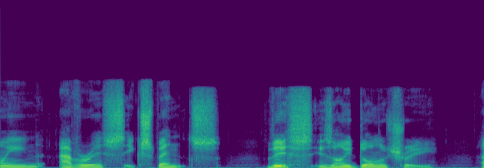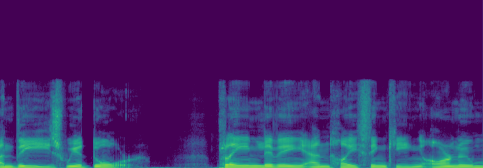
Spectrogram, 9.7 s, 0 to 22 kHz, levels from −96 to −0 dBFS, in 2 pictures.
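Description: Wrong sample rate from 1.79 s to 4.72 s: the speech slows and drops in pitch together, running at about 0.92 times normal speed and sitting roughly 1.5 semitones low, so the voice sounds heavier and slightly dragged. Speed and pitch shift by the same ratio because the samples are played out at a lower rate than they were captured at, with no conversion, which fits 48 kHz material played at 44.1 kHz.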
